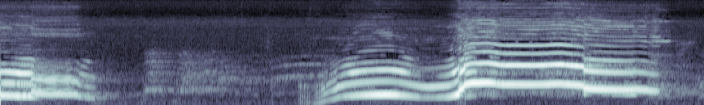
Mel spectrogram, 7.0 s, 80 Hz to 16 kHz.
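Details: In a howling session at the Wolf Conservation Center, South Salem, NY, captive Mexican gray wolf F810 leads other wolves: a brief howl drops away, silence, then a rising howl that bends, another higher voice overlaps it, and both die away.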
